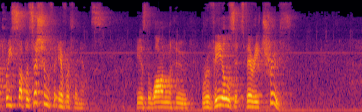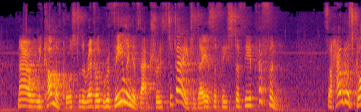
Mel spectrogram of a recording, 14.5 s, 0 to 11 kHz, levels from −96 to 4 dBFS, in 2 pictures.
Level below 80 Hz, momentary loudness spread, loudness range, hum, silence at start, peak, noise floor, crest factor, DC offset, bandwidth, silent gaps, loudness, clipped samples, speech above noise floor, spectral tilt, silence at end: -46 dBFS; 13 LU; 5 LU; none; 0 s; 0 dBFS; -42 dBFS; 16 dB; under 0.1%; 10.5 kHz; none; -15 LUFS; under 0.1%; 27 dB; -4.5 dB/octave; 0 s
